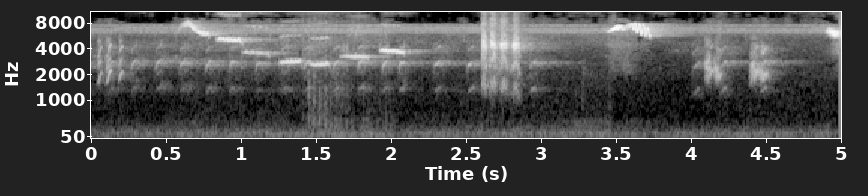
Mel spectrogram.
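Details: Hồng hạnh bird recording used as trapping playback: a series of bright descending chirped notes, then a short harsh buzzy burst and scattered high twitters, with a constant high whine behind.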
